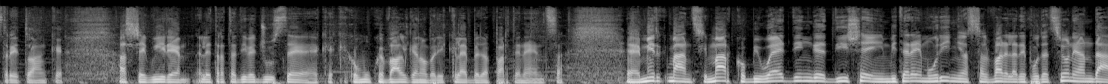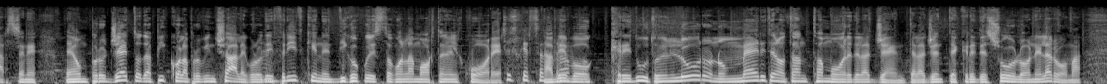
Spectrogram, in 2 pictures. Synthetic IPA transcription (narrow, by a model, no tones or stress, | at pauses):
st̪ɾet̪ːoa̰ŋkea̰sːeɡwiːɾelet̪ɾat̪ːat̪iːved͡ʒust̪ekekʰːekʰːomuŋkwevalɡanopeɾilklɛbd̪apːa̰rt̪enɛ̰nt̪sa̰ | mmansimarkobiwɛd̪iŋɡd̪iːt͡ʃeiɱvit̪eɾɛjmuɾiɲːoasːalvaːɾelaɾeput̪at̪sːjoːneand̪arsene | ɛumpɾod͡ʒɛt̪ːod̪apikːolapɾovint͡ʃaːlekwelːod̪ejfɾit̪kined̪ːiːkokwest̪okonlamɔrt̪enelkwɔːɾeskesaveːvo | kʰɾed̪uːt̪oinloːɾonommɛːɾit̪anot̪ant̪oamoːɾed̪elːad͡ʒɛnt̪elad͡ʒɛnt̪ekɾeːd̪esoːlonelaɾoːma̰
